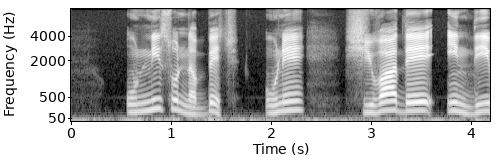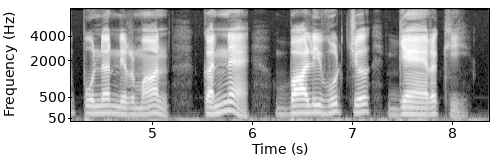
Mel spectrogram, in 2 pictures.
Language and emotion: Dogri, neutral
